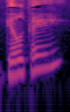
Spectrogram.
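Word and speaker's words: Gilgai: The writer was on board the SS, I'll spell it, G-I-L-G-A-I, Gilgay, in December 1915 to February 1916, traveling from St.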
